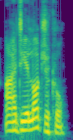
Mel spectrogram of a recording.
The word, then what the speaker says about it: ideological: So the plural of ideology is ideologies, and the adjective, ideological. Ideological. The stress is on lodge in the middle.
